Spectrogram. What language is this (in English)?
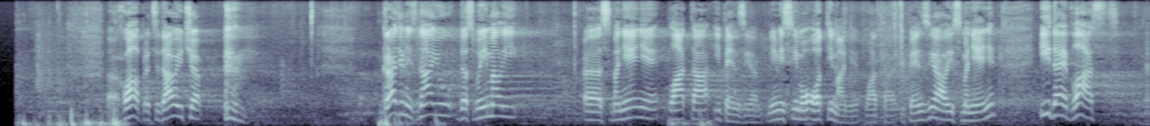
Serbian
